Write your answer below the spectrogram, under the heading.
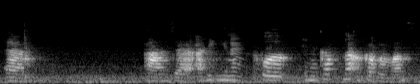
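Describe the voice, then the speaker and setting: A young woman from Nigeria, a musician guest, chatting softly and giggling with lots of fillers. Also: on the low side, fairly quick. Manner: soft-spoken, giggly, with many fillers. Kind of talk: casual interview chat. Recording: distant, dull lo-fi remote call with faint noise.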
